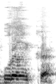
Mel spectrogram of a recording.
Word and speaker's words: Blanka: No Japão, o Blanca ele é pronunciado de Branca.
